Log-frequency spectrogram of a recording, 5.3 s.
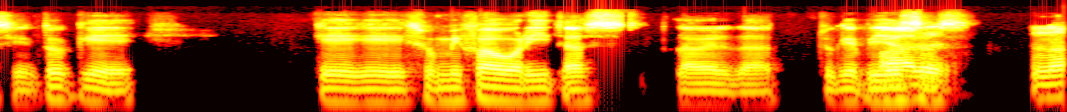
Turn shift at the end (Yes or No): Yes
